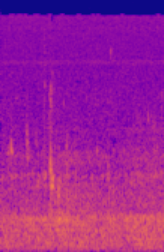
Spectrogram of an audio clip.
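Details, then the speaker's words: Hammerhead Kayaks Bull Shark pedal propeller drive after repair: only soft water swish and gurgle as it turns, with no creak. The earlier creak was fixed by sanding off a small bump and touching up with black spray paint. "But the creak, the noise in the drive, totally gone now. If you'll remember some of my earlier videos where it was making that noise and totally gone."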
